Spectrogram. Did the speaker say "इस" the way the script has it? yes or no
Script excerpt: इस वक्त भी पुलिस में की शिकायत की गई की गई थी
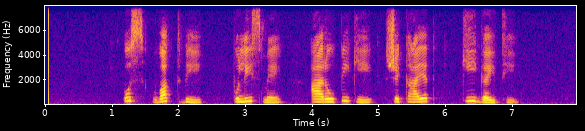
no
